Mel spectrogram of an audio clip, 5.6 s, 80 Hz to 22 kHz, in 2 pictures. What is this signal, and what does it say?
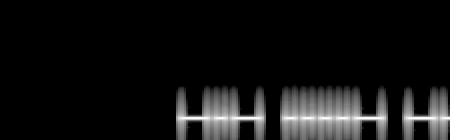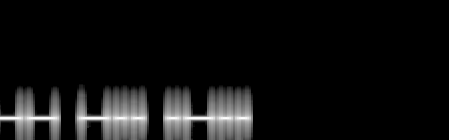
Morse code, heard as a keyed tone, about 22 wpm, 700 Hz. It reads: K4ODL
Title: Call Signs Repeated 3x - 22wpm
